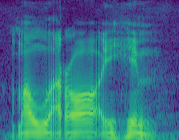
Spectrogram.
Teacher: nun mati bertemu dengan wawu kita leburkan menjadi satu sehingga nun mati tersebut dibaca wawu. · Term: idgham bi gunnah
